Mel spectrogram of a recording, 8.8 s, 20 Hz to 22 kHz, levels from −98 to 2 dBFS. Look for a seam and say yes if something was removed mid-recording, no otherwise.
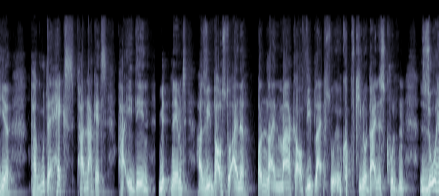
yes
